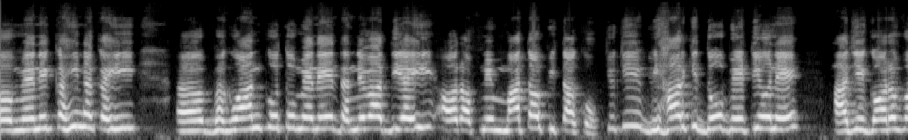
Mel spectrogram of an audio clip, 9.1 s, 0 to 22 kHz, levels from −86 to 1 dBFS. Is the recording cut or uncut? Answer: cut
